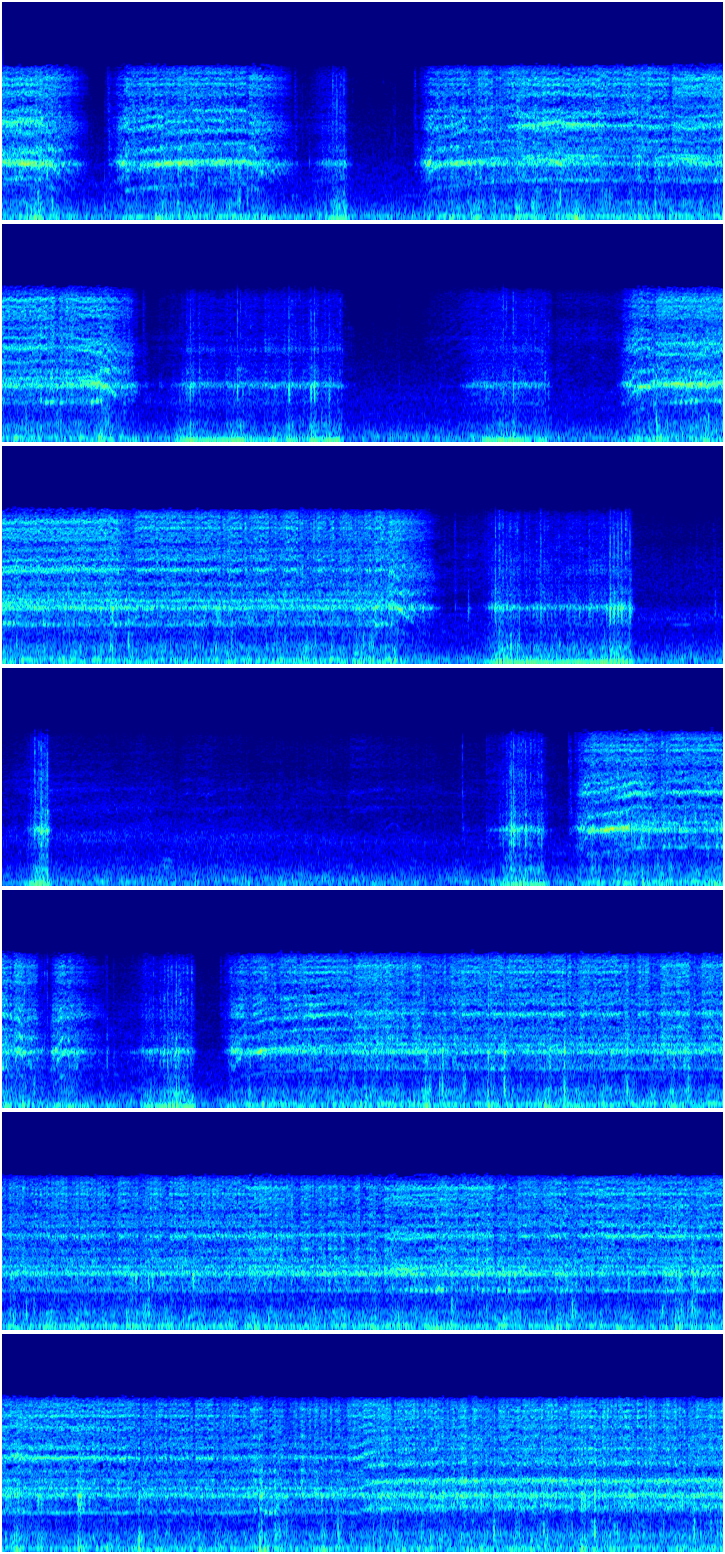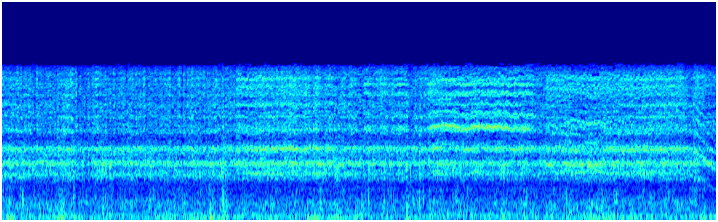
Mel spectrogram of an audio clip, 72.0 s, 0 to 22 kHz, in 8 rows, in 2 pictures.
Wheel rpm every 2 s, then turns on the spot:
70, 90, 40, 160, 170, 50, 20, 10, 80, 160, 170, 90, 30, 10, 0, 0, 10, 110, 50, 60, 160, 160, 160, 160, 160, 160, 160, 160, 160, 180, 200, 200, 200, 200, 200, 190.
10-16 24-28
